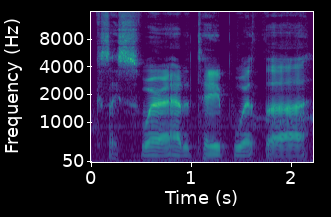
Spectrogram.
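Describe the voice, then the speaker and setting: A man's voice: low-pitched, level tone, moderate pace, bright, forceful tone, slight background noise. A man giving casual let's-play commentary, muttering to himself with mild exclamations as he plays a video game. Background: video game sound.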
